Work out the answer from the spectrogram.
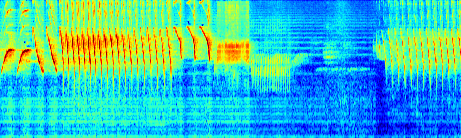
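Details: Singing canary: swooping notes open into a loud, dense, very fast rattling trill, followed by a buzzy lower tone and a pause. A fresh rapid trill then builds softly.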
